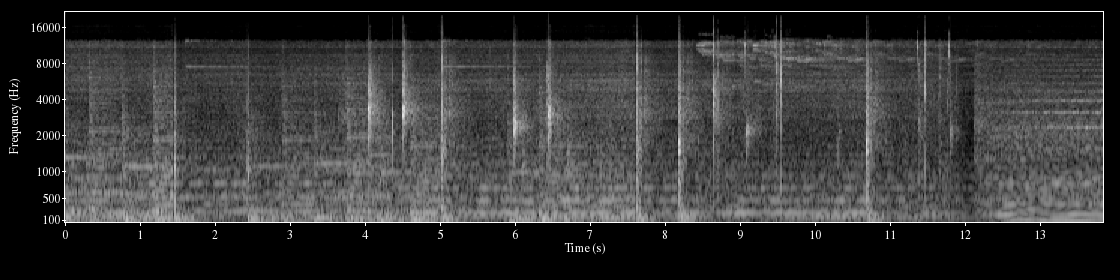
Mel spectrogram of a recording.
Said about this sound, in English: If your answer is yes, knock twice. If no, knock once.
